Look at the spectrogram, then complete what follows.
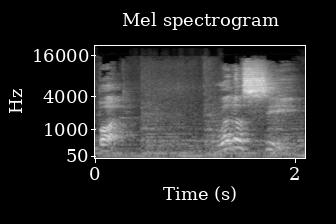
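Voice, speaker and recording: A man's voice: takes it slowly, distant mic. A man hosting a horror radio series in a theatrical old-time style, sardonic and mock-sympathetic. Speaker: narrator host of horror series. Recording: roomy echo with music underneath.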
